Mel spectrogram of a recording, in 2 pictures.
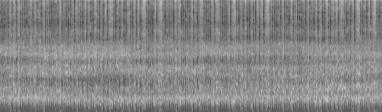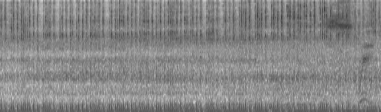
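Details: VW Squareback running after the bug quiet-pack muffler was replaced with a Dynomax race bullet and the header leaks were fixed: a deep, throaty exhaust with a steady, even beat and clean revs, no puffing or ticking leaks. Normal running.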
